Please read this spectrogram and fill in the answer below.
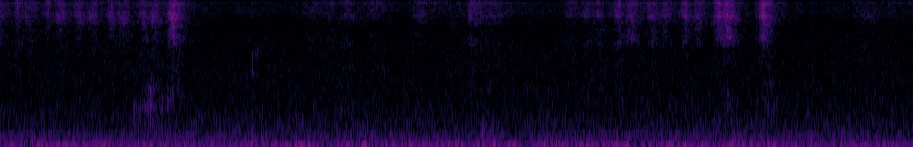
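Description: Faint scratching of a fine-tooth comb and fingers working through tightly coiled hair over a dry, itchy, flaking scalp. The short scratchy strokes come in two runs, one at the start and one about two-thirds of the way in.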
